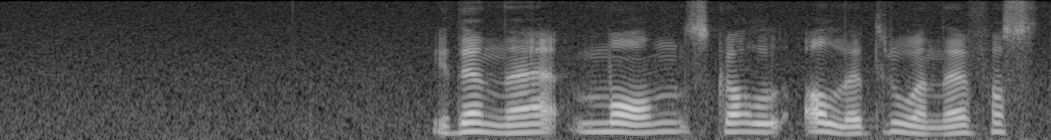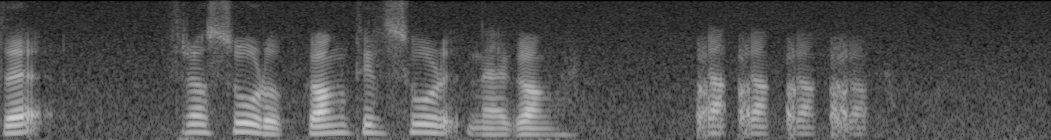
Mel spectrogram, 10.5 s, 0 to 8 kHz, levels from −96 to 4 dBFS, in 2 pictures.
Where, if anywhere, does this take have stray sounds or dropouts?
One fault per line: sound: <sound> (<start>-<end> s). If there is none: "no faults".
sound: laugh (8.7-9.6 s)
